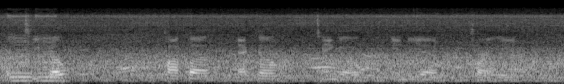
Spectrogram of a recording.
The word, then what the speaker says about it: Petito: Gabrielle, how do you spell that? G-A-B-R-I-E-L-L. And your last name? Petito.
